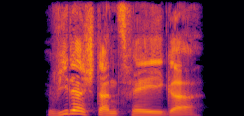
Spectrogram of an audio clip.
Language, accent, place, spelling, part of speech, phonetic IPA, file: German, Germany, Berlin, widerstandsfähiger, adjective, [ˈviːdɐʃtant͡sˌfɛːɪɡɐ], De-widerstandsfähiger.ogg
- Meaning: 1. comparative degree of widerstandsfähig 2. inflection of widerstandsfähig: strong/mixed nominative masculine singular 3. inflection of widerstandsfähig: strong genitive/dative feminine singular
